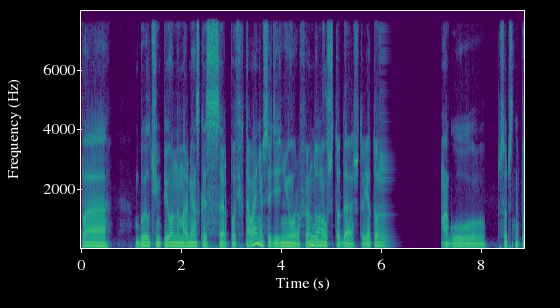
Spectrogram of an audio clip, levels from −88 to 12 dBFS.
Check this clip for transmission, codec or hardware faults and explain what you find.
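There is one fault, a long network dropout, from 5.98 s to 7.22 s. The speech stops being delivered for about 1.2 s, and roughly 1.2 s of audio is simply gone. The receiver keeps extending the last sound it had, which turns into a fading buzz or hiss, and the final 0.79 s of the gap is near-silence. Speech then resumes later, with the missing stretch skipped. The likely cause is packets lost in transit for over a second. The call codec's band limit is audible throughout, with nothing above 8 kHz, which fits G.722 at 64 kbps.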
